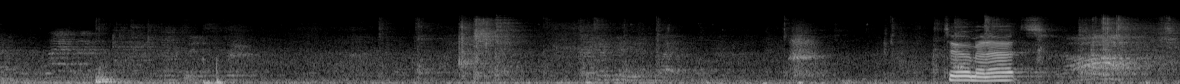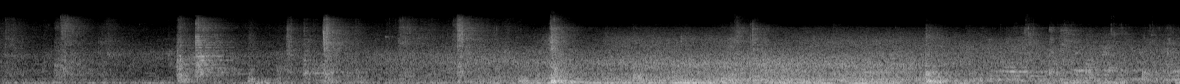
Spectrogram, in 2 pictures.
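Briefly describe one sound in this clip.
Hockey sticks clack against a ball on a hard court.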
